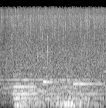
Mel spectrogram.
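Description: Steady rain pattering on a hard surface, a dense continuous hiss with scattered drops, fairly close and moderately loud, with no voices present.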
